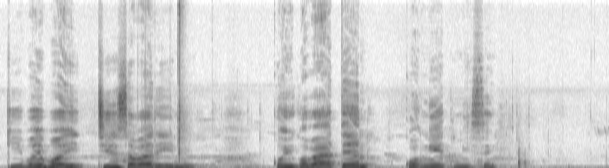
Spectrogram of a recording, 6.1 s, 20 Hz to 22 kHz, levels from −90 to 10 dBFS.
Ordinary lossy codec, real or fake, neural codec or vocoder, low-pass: none; real; none; none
